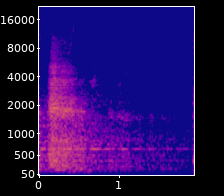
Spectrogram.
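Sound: sneeze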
